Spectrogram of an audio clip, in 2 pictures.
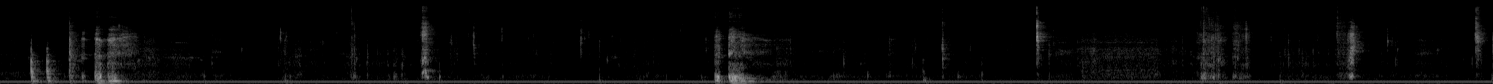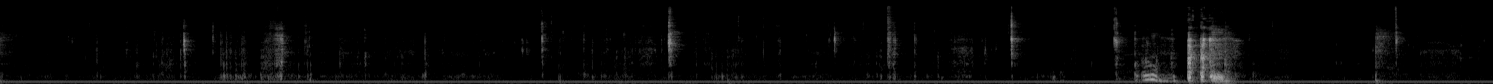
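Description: Close-miked biting and chewing of boiled corn on the cob coated in seafood-boil sauce: irregular crisp crunches and wet mouth sounds, with louder bites about a second in, around seven seconds and near the end. A steady low hum runs underneath.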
